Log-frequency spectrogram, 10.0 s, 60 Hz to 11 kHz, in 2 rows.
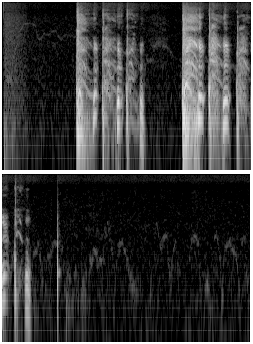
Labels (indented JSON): {
  "expert_labels": [
    {
      "quality": "good",
      "cough_type": "dry",
      "dyspnea": false,
      "wheezing": false,
      "stridor": false,
      "choking": false,
      "congestion": false,
      "nothing": true,
      "diagnosis": "COVID-19",
      "severity": "mild"
    }
  ],
  "age": 42,
  "gender": "male",
  "respiratory_condition": true,
  "fever_muscle_pain": true,
  "status": "COVID-19"
}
